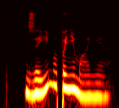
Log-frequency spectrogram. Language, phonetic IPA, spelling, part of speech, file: Russian, [vzɐˌiməpənʲɪˈmanʲɪje], взаимопонимание, noun, Ru-взаимопонимание.ogg
- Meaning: 1. mutual / common understanding, consensus 2. rapport (a relationship of mutual trust and respect)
